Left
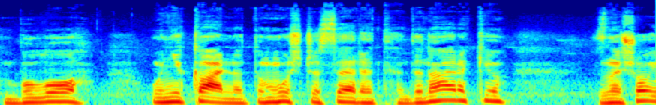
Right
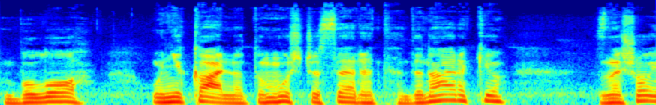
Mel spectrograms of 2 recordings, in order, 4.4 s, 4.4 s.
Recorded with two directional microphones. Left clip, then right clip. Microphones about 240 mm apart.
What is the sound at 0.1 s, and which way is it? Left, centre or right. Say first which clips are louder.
Speech: left 3 dB; centre.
